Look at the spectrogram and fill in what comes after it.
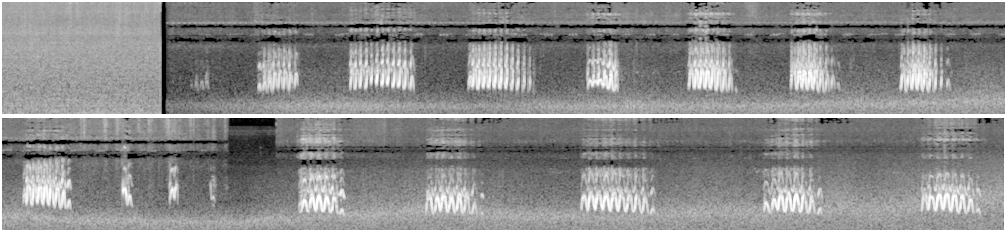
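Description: A bird giving about fifteen short, buzzy calls, one every second or so, after a burst of noise that cuts off about two seconds in.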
